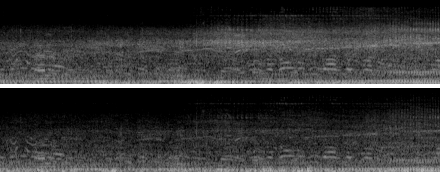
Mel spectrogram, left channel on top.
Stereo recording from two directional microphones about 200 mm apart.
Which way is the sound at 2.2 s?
35° right (ahead or behind).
